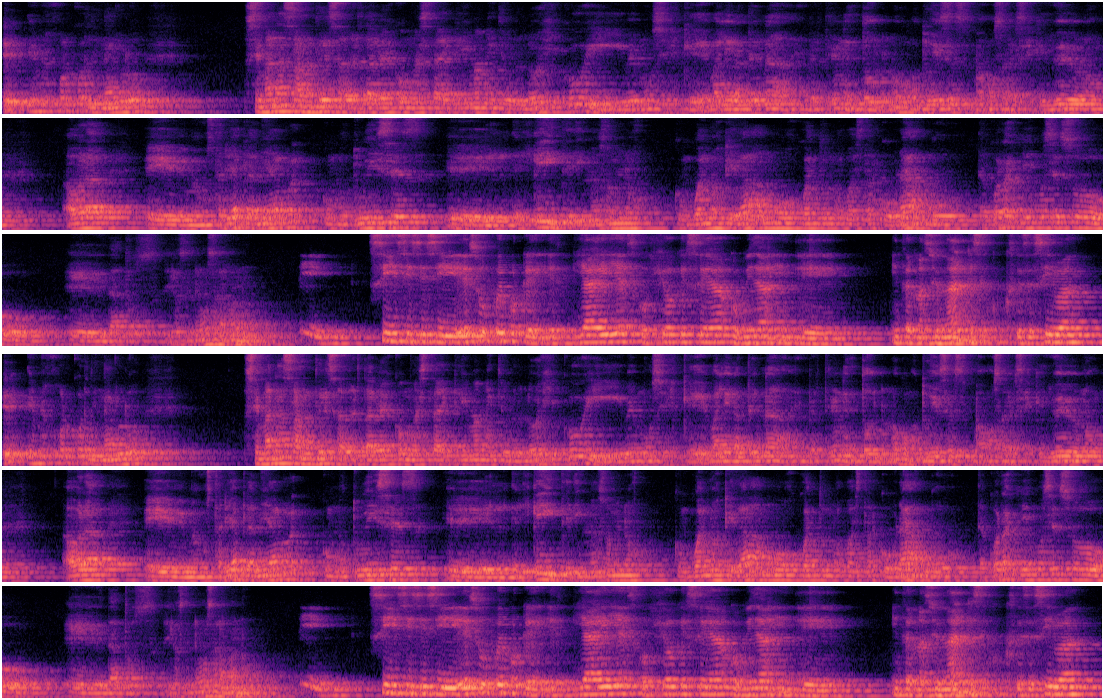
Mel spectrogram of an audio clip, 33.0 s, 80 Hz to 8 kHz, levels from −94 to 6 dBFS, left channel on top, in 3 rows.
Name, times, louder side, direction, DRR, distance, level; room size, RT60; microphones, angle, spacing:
voice 1, 0.0-1.4 2.4-11.0 11.6-12.1 12.4-17.4 17.7-22.3 22.6-24.5, equal, 50° right, -1 dB, 0.7 m, -26 dB
voice 2, 25.0-25.4 25.7-30.4 30.9-32.8, right 1 dB, 10° left, -1 dB, 0.5 m, -21 dB
6.3 x 2.2 x 2.2 m, 1.3 s
head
